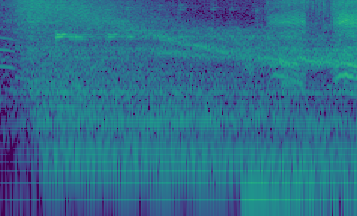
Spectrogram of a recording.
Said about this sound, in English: Send the birds away, Soleil.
